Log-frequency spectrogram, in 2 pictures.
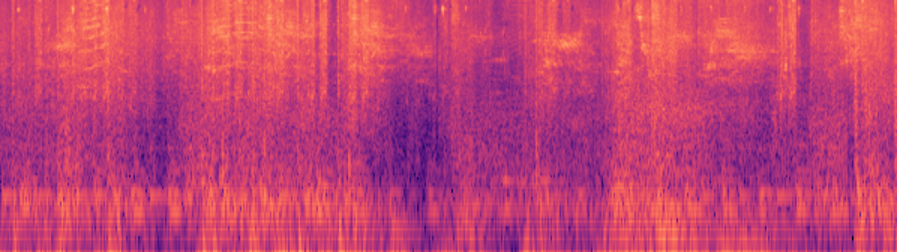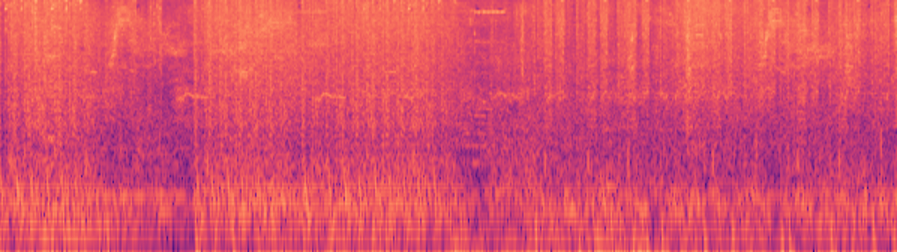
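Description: Rapid gunfire rattles loudly and continuously.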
